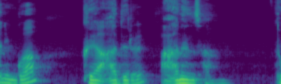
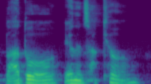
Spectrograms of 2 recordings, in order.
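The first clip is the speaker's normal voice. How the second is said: lightly voiced shrugging dialect, a bit softer; Chungcheong neighbour; 4 semitones lower, 6 dB quieter, slower than usual. Pastor voicing villagers shrugging off the youth, mild dialect. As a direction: brush it off like an old neighbour. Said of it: "사람들은".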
